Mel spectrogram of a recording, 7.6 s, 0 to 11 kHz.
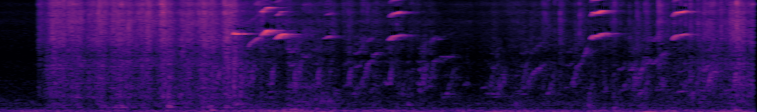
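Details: Pet guinea pigs being teased by their owner: several short, high, squeaky whistled wheeks rising sharply, at about 2.5, 3, 4, 6 and 7 seconds, over continuous soft rustling and pattering of bedding.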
